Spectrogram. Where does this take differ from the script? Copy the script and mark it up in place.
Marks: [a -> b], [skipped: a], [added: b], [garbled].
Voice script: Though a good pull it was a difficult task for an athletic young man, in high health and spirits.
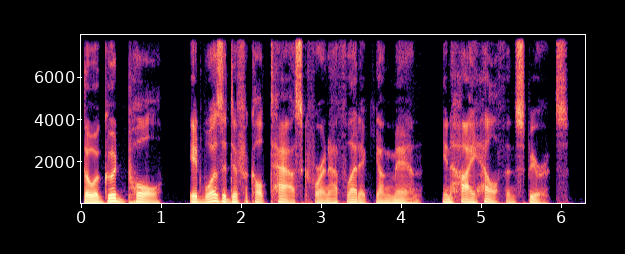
Though a good pull it was a difficult task for an athletic young man, in high health and spirits.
